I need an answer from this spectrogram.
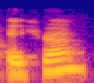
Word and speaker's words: Akron: Did I pronounce it correctly? I don't know. Akron?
